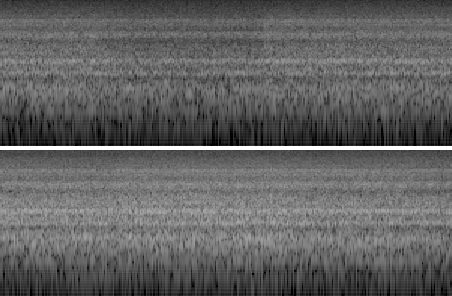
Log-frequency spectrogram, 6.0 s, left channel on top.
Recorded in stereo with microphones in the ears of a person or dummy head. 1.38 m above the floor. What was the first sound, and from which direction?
Only background noise.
